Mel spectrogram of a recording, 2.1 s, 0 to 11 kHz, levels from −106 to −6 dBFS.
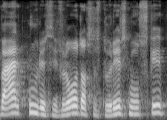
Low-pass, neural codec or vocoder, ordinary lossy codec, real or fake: none; autoencoder, 22.05 kHz, a latent of 192 numbers a frame, VITS, trained on one speaker; none; fake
